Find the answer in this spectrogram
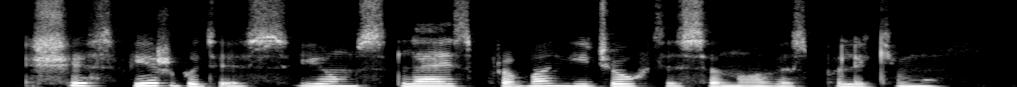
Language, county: Lithuanian, Vilnius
